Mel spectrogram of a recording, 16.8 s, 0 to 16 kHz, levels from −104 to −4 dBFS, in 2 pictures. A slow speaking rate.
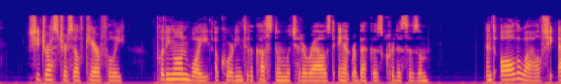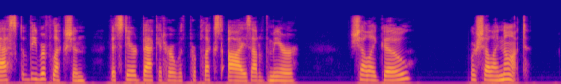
No: average, 160 wpm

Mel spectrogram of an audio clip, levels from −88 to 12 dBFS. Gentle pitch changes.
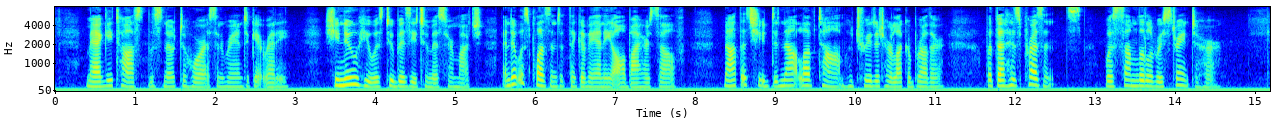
No: average, 3.6 semitones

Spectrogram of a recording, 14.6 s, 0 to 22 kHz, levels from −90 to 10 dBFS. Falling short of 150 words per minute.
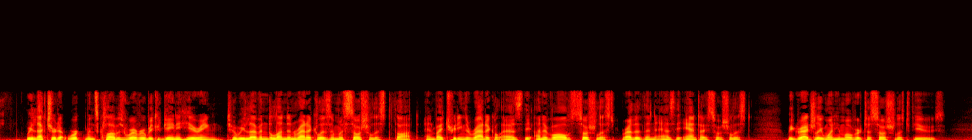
No: average, 175 wpm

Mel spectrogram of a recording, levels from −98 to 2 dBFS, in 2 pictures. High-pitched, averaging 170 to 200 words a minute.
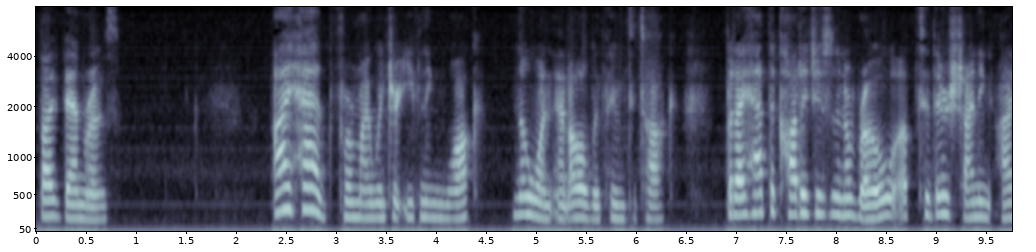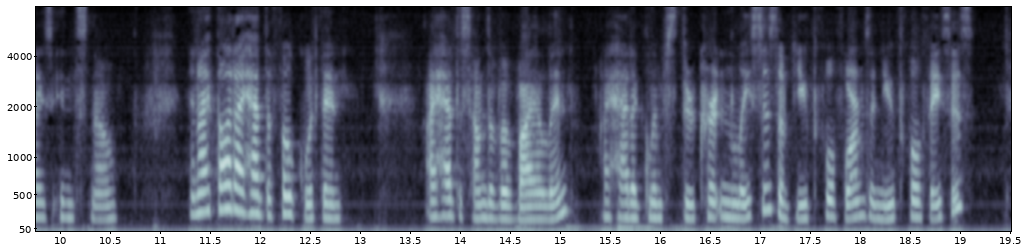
Yes: high, 200 Hz; average, 185 wpm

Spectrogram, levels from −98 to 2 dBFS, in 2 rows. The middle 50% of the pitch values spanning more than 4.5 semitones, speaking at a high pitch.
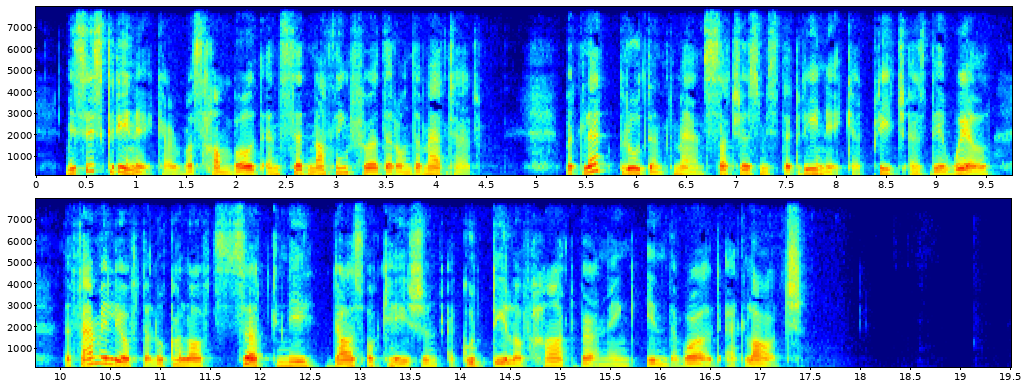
No: wide, 5.4 semitones; medium, 170 Hz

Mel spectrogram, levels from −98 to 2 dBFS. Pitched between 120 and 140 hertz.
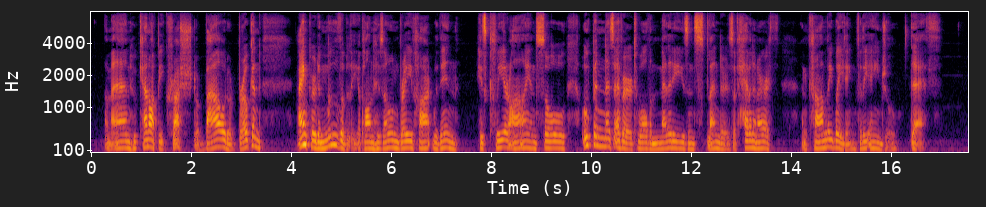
Yes: low, 135 Hz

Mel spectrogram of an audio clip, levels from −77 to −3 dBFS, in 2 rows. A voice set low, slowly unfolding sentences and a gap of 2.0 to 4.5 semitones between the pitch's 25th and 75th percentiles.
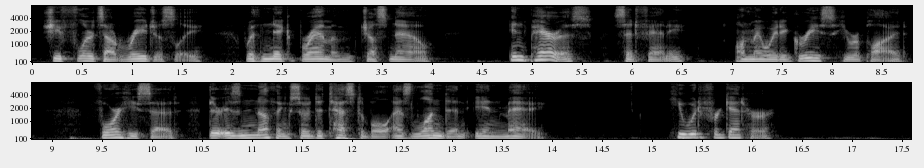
Yes: low, 115 Hz; slow, 120 wpm; average, 3.6 semitones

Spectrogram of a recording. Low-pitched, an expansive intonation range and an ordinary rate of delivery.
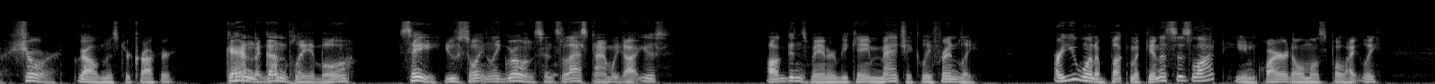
Yes: low, 115 Hz; wide, 6.0 semitones; average, 150 wpm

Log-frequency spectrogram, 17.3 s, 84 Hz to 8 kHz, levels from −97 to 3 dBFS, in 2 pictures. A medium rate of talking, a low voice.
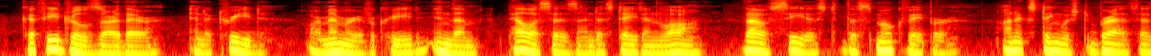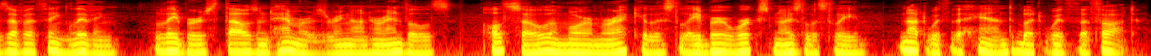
Yes: average, 185 wpm; low, 110 Hz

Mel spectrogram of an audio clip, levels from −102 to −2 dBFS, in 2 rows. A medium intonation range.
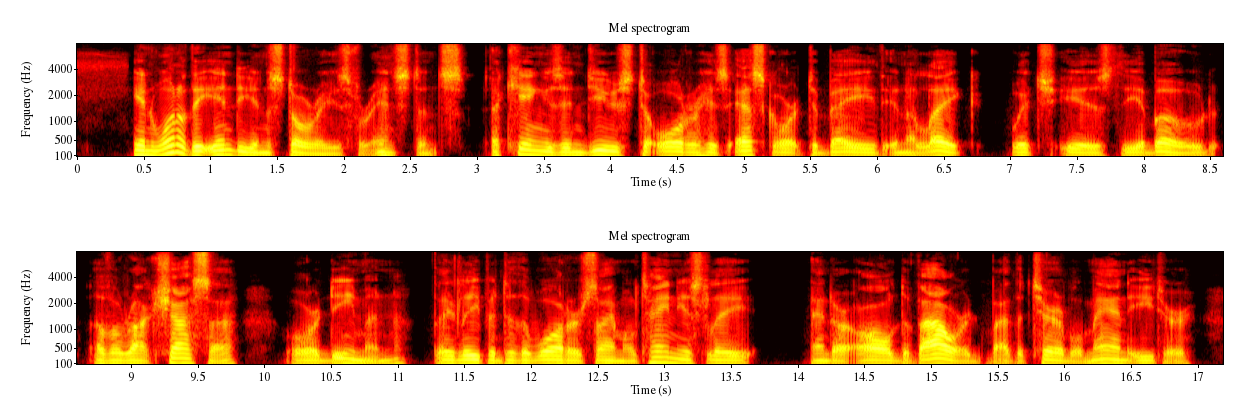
Yes: average, 3.3 semitones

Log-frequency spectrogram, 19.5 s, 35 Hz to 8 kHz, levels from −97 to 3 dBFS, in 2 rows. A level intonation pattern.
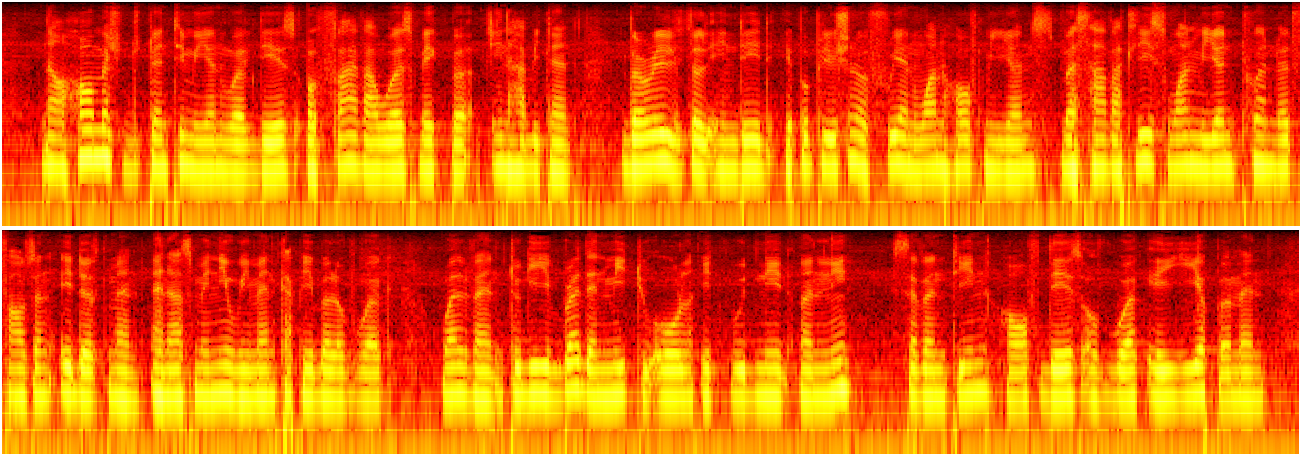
Yes: narrow, 1.4 semitones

